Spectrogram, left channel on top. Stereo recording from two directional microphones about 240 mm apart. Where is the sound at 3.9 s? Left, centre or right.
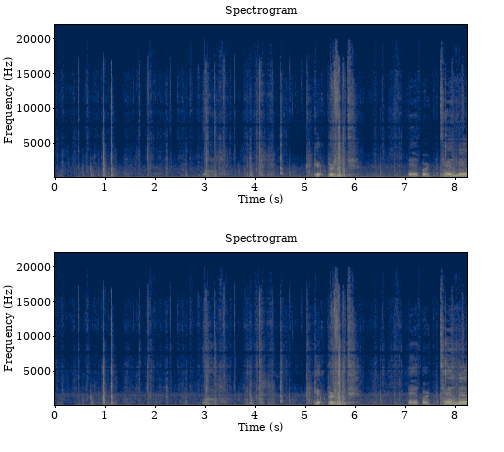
Centre.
